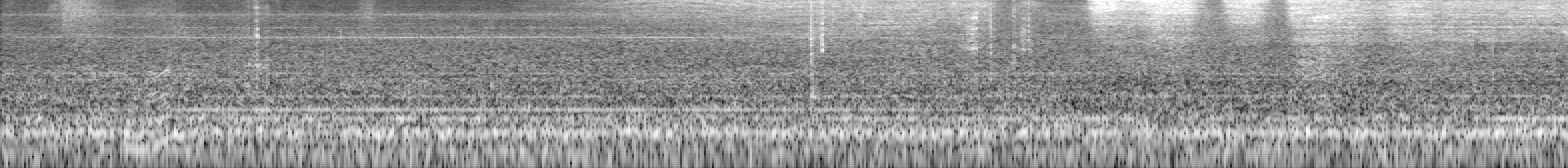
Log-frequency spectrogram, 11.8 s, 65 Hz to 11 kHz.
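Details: VW Passat B6 2.0 TDI with whistling and noise near the turbo: during a boost-system pressure test with hoses off the turbo, a steady low hum with breathy hissing of escaping air, traced to a crack in an intake air hose.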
